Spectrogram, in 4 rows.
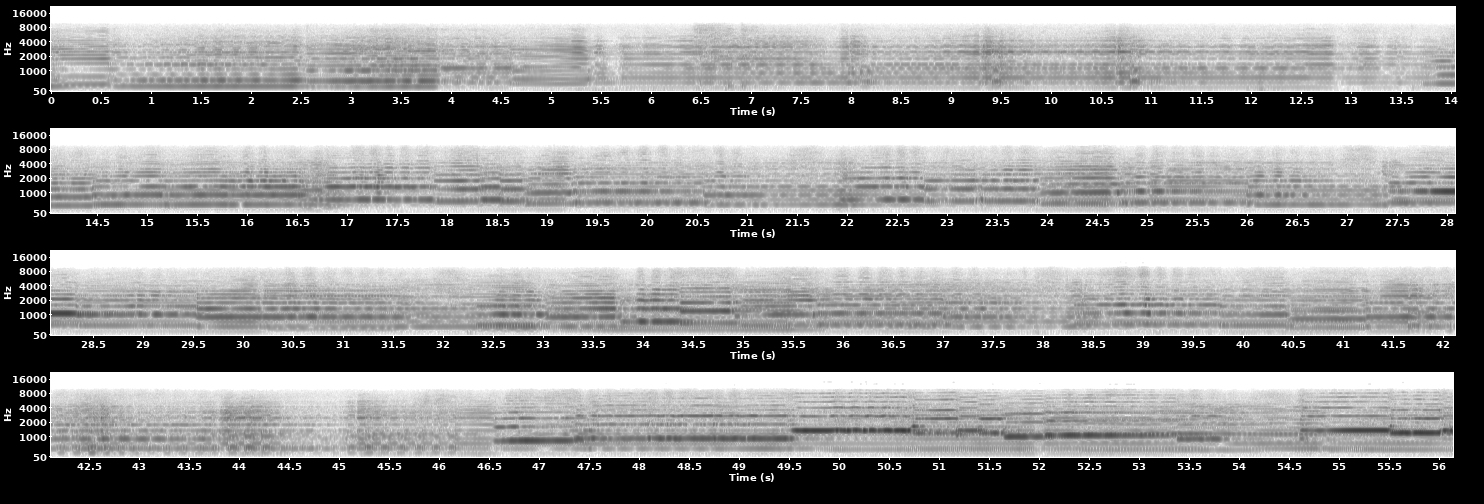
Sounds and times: Violin, fiddle: 0.0 - 56.1.

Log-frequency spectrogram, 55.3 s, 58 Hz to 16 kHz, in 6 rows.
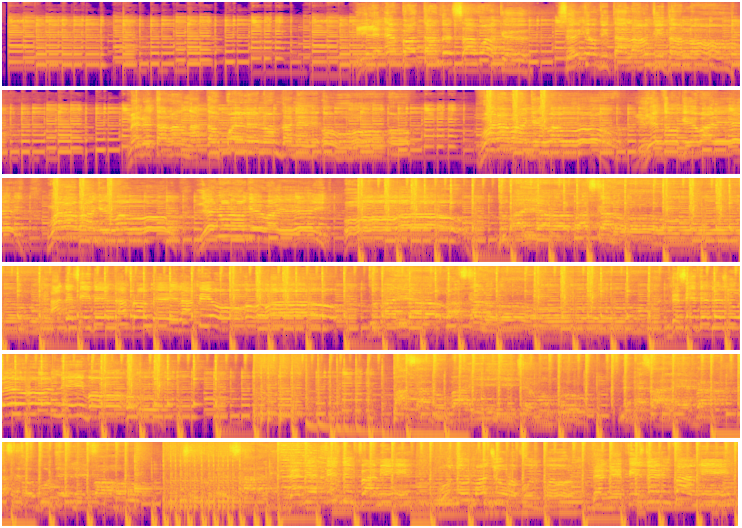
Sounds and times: Music: 0.0 - 55.3.

